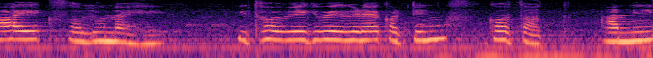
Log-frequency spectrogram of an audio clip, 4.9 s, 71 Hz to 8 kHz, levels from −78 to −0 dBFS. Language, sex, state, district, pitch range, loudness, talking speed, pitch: Marathi, female, Maharashtra, Gondia, 285-315 Hz, -18 LUFS, 110 wpm, 305 Hz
